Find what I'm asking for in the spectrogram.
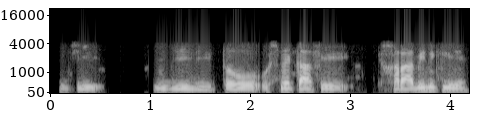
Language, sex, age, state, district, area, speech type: Urdu, male, 18-30, Uttar Pradesh, Muzaffarnagar, urban, conversation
